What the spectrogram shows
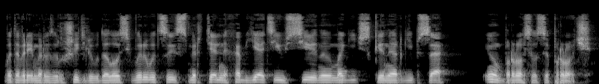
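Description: A man narrating an audiobook in the first person, steady and smug. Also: low-pitched, quick pace. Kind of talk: scripted narration.

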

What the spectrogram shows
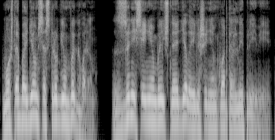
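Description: A man's voice: medium pitch, very animated, a little fast, a little mellow, no room sound, clean studio sound. A man voicing a sarcastic, nervous, middle-aged male department head who grumbles about his boss. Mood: uncertain.

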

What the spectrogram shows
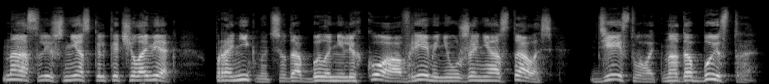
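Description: A man doing a hoarse urgent rebel. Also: high voice, expressive, normal speed, sharp tone, pitched above the performer's own voice, exaggerated voice.

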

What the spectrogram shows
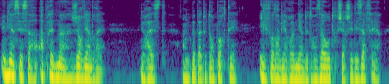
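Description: A man doing an excited breathless sailor. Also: mid-range voice, normal speed, husky. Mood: hurried. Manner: agitated, excited, raised voice. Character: breathless tipsy old sailor.

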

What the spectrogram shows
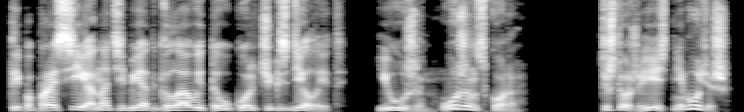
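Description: A fussy, folksy old man chatters away from his hospital bed, as a male narrator puts him on. The voice sits well above the reader's own and keeps a gravelly edge. The recording is dry and close. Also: fairly high pitch, animated, fairly quick, a little mellow, no room sound, pitched above the performer's own voice, heavily acted. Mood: chatty.

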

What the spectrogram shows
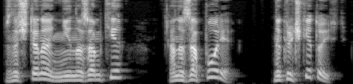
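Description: A man's voice: a little high, brisk, dry recording, studio quality. Man doing a ringing, eager young man. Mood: eager urgent. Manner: ringing, lively, urgent. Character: eager, sharp young man, quick-witted.

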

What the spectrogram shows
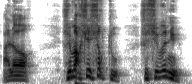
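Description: A male audiobook reader voicing a weary young man, a former priest, speaking in a calm, even, subdued voice. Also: medium pitch, measured pace, husky, heavily acted. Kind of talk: audiobook character reading.

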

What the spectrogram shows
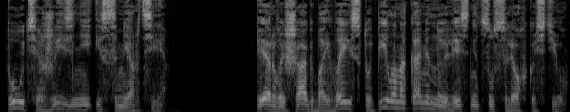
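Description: Male narrator, husky voice, lively intonation, dry close recording. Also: medium pitch, no room sound. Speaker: audiobook narrator. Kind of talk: scripted narration.

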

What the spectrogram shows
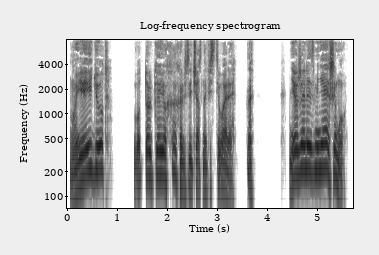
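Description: Brief: narrator's lifted, mocking voice for a cocky rich student, dry close sound. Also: male voice, on the high side, sing-song, normal speed, creaky, a little mellow, no echo, voice pushed up, heavily acted. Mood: sneering. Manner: sneering and mocking. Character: young male aristocrat student, arrogant bully.

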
